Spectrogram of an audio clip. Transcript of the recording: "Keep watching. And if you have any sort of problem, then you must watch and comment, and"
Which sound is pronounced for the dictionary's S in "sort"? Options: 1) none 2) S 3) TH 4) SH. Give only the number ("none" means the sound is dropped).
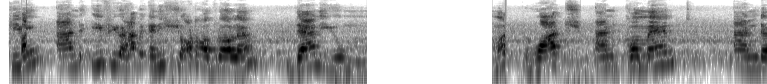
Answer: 4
